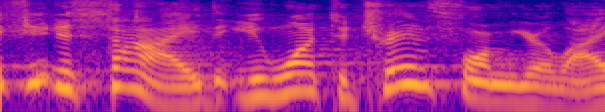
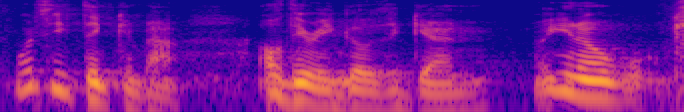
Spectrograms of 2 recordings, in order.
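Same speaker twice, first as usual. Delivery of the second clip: a hint of a muttering skeptic, lower and softer; low, softer aside like a doubting thought; grumbling inner voice; 3 semitones lower, 7 dB quieter, faster than usual. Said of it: "there's a voice in your head that goes".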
